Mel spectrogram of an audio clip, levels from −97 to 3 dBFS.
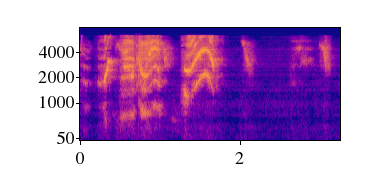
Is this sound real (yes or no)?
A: no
